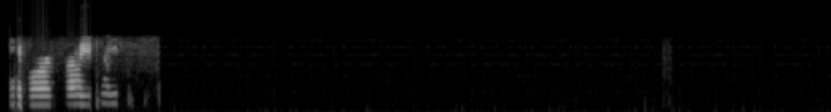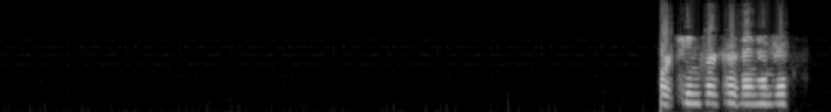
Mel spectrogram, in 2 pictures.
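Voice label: Scottsdale Police Department PD2 Scottsdale Police, scanner audio; H-Scottsdale; SCTSDLE PD - PD2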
